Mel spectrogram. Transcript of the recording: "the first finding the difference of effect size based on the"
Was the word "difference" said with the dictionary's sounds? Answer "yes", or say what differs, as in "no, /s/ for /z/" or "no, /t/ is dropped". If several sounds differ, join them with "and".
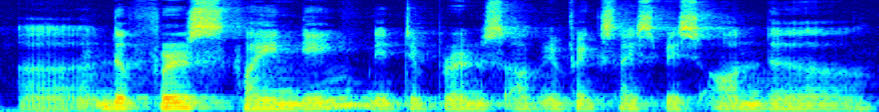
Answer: no, /p/ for /f/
